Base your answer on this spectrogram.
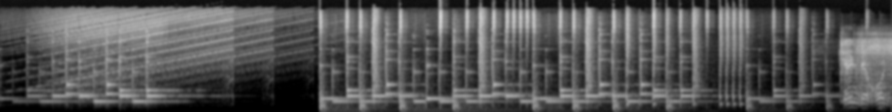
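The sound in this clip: An electronic ringtone sounds for an incoming call to a radio call-in show: a few seconds of sweeping tones, then a loud, quick, rhythmic pattern of bright melodic beeps.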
